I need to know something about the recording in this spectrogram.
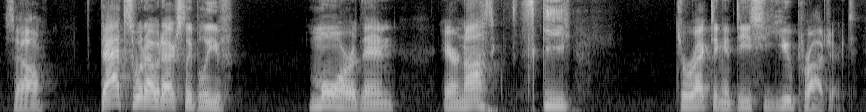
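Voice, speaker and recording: A man with a somewhat high voice hosts a solo live stream. He talks loosely and thinks out loud, often restarting his sentences. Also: unhurried, long pauses, clean tone. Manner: rambling, thinking aloud with restarts. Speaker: host.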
